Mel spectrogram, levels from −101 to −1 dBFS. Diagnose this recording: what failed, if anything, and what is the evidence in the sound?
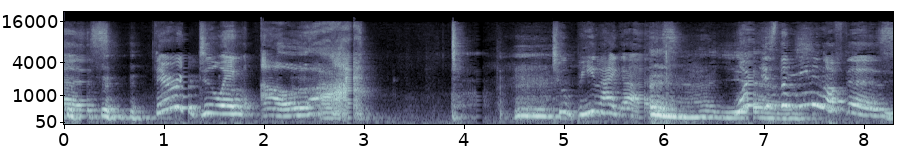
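An unsteady, faintly dragging tempo runs through the whole clip, with small hiccups at uneven spacing. This is clock drift between sender and receiver, at the network and jitter-buffer stage. The sending clock runs slow by roughly five percent compared with the receiver's. The receiver's buffer therefore keeps draining, and it must keep padding the audio to avoid running dry. That shortfall drives both of the faults described below.

From 0.06 to 5.62 s the sound plays slightly slow, at 99% speed, and the hesitations are irregular rather than rhythmic. These are repeated timing corrections. The receiver repeatedly stretches or repeats short pieces, always adding time, never cutting. Over that stretch it inserts something like 70 ms in total to keep the buffer fed. Because each insertion is small, it is heard as a wavering pace rather than distinct glitches.

Six brief moments sound held or smeared, each with a slight buzz or dip in level: at 0.18, 1.19, 2.85, 4.13, 5.75 and 6.84 s. 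Each is a short stall from a late packet. The jitter buffer ran empty, and the receiver sustained the last sound for 50 ms (60 ms at 4.13 s) until the packet arrived. Playback then resumed from the same point, with nothing lost, but each stall adds a matching 50 to 60 ms to the playout delay.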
